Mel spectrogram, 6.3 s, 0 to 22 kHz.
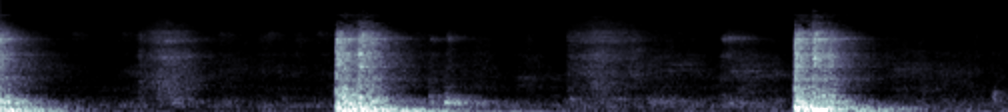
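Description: Loaded 165 lb barbell with bumper plates set down on a wooden floor at the end of each deadlift rep: three heavy thuds about two to three seconds apart.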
